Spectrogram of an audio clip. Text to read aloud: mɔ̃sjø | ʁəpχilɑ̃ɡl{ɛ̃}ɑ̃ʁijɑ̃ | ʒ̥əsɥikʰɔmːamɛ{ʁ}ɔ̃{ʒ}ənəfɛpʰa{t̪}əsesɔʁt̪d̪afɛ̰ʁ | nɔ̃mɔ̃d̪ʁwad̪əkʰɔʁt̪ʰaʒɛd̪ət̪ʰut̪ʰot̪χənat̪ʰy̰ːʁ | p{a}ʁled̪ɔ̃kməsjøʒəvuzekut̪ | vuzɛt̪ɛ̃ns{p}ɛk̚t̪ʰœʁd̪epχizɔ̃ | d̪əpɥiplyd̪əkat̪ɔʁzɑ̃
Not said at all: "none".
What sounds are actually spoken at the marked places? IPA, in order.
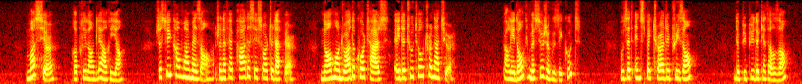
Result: ɛ, z, ʒ, d̪, a, p

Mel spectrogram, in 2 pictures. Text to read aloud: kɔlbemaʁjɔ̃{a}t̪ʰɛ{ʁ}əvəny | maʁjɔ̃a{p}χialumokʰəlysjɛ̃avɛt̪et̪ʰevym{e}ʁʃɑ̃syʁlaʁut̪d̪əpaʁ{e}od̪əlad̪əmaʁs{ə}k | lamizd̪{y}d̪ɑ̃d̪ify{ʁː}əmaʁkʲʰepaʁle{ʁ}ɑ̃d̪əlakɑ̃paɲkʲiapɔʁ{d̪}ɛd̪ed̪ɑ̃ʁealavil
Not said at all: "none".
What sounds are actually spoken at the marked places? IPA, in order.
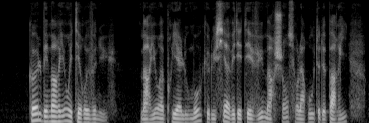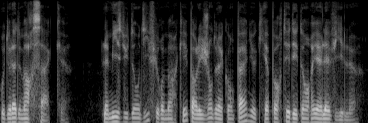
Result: e, ʁ, p, a, i, a, y, ʁ, ʒ, t̪

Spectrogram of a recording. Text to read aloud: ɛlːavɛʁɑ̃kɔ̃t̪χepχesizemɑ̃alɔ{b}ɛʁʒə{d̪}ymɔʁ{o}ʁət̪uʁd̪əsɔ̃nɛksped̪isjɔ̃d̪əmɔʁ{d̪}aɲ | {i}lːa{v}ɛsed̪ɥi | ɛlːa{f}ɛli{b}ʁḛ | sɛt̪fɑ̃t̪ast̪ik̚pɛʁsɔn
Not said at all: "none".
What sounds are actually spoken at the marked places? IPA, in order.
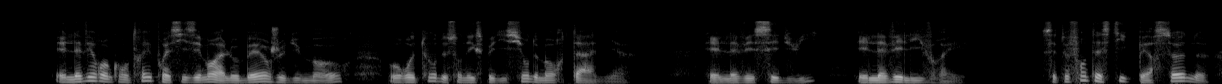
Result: b, d̪, o, t̪, ɛ, v, v, v

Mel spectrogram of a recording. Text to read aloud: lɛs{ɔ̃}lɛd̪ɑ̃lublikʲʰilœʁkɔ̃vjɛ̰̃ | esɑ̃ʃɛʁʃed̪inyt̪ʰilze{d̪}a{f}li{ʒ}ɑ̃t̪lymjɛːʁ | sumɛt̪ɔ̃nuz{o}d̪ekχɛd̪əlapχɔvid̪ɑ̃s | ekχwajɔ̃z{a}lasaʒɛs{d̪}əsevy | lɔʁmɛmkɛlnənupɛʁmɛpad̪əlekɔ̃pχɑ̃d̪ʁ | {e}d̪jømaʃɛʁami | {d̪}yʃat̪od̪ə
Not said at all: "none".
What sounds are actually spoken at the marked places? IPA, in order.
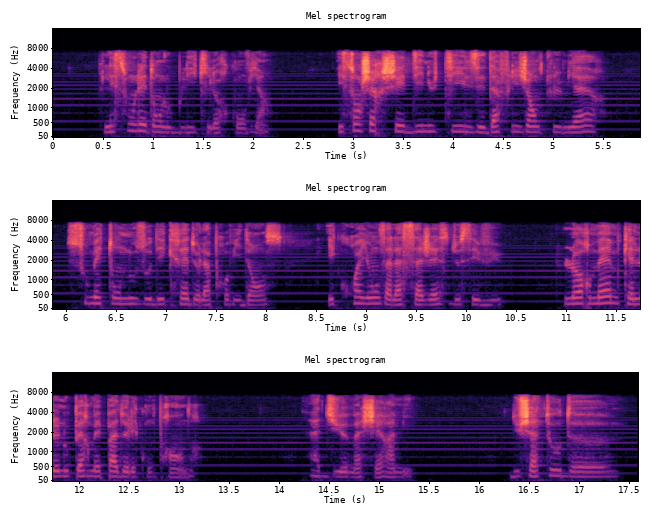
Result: ɔ̃, d̪, f, ʒ, o, a, d̪, a, d̪

